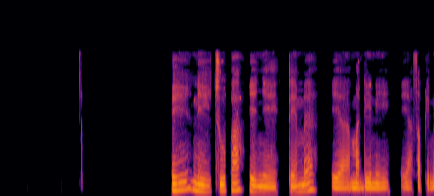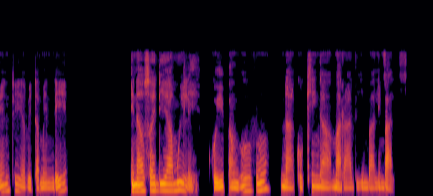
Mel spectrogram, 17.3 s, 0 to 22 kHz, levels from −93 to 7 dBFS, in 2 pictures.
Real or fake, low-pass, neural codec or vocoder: real; 7.2 kHz; none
